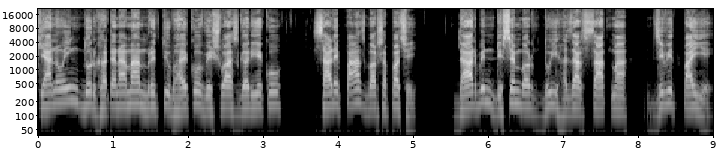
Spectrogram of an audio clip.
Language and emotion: Nepali, neutral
